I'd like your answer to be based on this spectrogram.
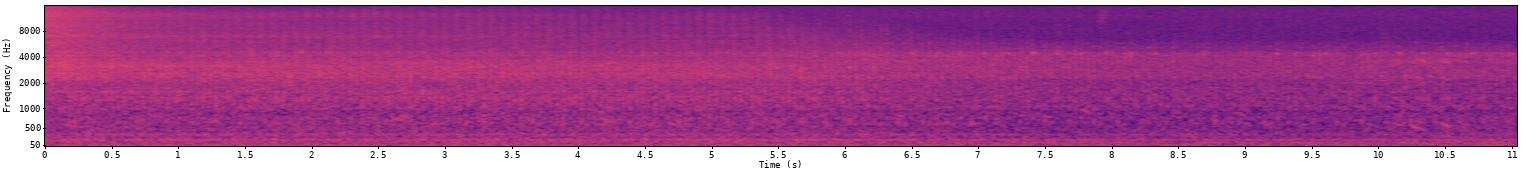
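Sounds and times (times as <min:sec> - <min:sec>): diesel engines idling: 0:00.0 - 0:11.0.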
